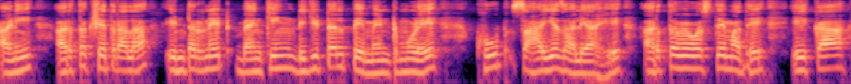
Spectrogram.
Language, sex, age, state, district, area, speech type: Marathi, male, 30-45, Maharashtra, Osmanabad, rural, spontaneous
